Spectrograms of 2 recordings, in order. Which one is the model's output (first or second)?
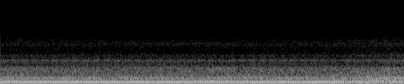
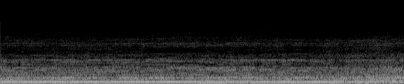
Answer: second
